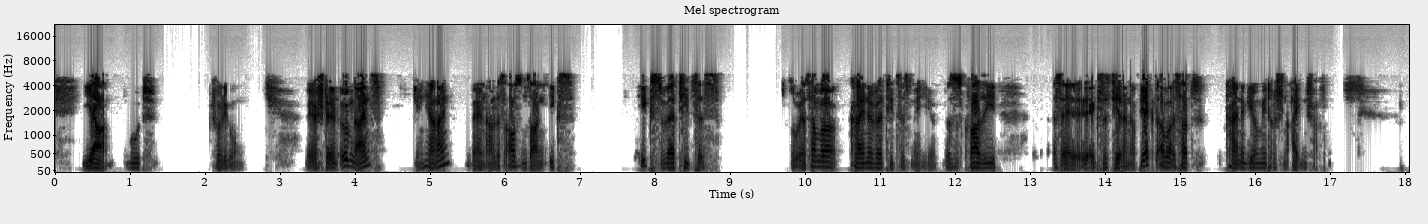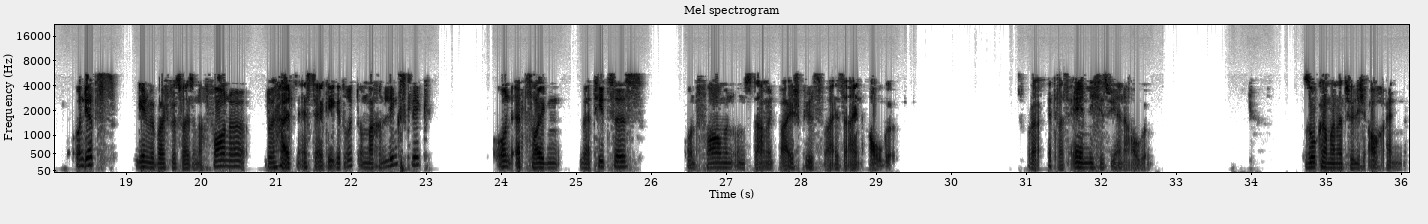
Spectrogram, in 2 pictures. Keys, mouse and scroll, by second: 0.5 ctrl+x, 0.6 click, 1.2 shift+a, 2.3 click, 4.6 Tab, 4.9-6.3 typing, 6.6-7.6 drag, 7.6 typing, 9.2 scroll down 1, 9.5 middle click, 10.1-10.5 scroll up 1, 10.5 middle click, 11.0 scroll up 1, 11.3 middle click, 15.7 scroll up 1, 16.0 middle click, 19.0 KP_1, 23.2 ctrl+click, 23.7 ctrl+click, 24.1 ctrl+click, 25.5 ctrl+click, 27.1 ctrl+click, 29.0-29.8 scroll up 1, 30.5 ctrl+click, 31.8-32.3 scroll down 1, 32.3 scroll up 1, 33.6-34.7 typing, 35.0 click, 35.4 scroll down 1, 35.6 middle click, 35.9 scroll up 1.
